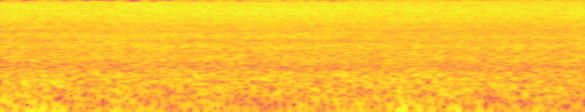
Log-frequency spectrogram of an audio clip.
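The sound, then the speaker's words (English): Steady, broad rushing noise of ocean surf washing on a beach with a storm looming, constant and fairly loud with a slight swell in the low end, no voices. “I'm thinking of you, and here's what the beach sounds like here.”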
